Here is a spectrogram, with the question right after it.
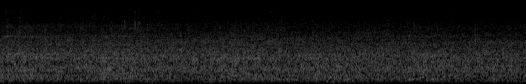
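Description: Steady broadband rush of a low-flowing stream beside a path on the Gibb River Road in mid-August, a continuous even wash of water heard alone with no voices.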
